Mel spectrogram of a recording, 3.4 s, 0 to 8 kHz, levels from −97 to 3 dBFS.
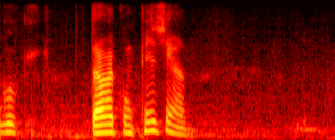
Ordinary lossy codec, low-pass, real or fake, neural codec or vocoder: Opus, 16 kbps; 7.2 kHz; fake; codec, 16 kHz, 2 kbps, FreqCodec, larger model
